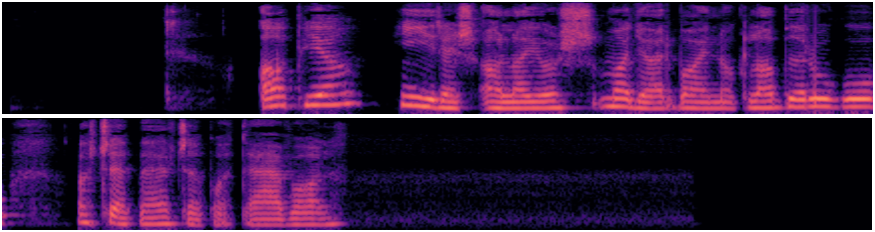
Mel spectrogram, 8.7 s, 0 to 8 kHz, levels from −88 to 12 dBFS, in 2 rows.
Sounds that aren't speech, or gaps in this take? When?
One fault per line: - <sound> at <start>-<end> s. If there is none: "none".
none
